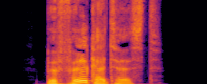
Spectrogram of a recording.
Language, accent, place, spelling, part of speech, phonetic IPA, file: German, Germany, Berlin, bevölkertest, verb, [bəˈfœlkɐtəst], De-bevölkertest.ogg
- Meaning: inflection of bevölkern: 1. second-person singular preterite 2. second-person singular subjunctive II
